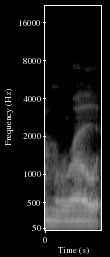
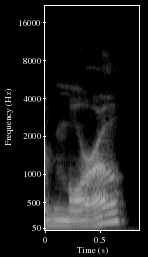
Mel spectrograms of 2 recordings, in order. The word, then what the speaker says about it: Moreau: It is even more topical because he, I guess, came out and said that the way you pronounce his name is not Foster Moreau, it's Foster Moro. Like emphasis on the more.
